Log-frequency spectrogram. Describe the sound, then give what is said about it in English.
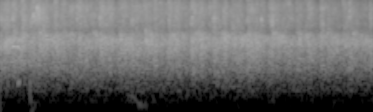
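An audience applauds to welcome a young Australian writer onto the stage, a steady, dense patter of many hands clapping that holds an even level throughout. “Please put your hands together to welcome Ellen van Neerven.”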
